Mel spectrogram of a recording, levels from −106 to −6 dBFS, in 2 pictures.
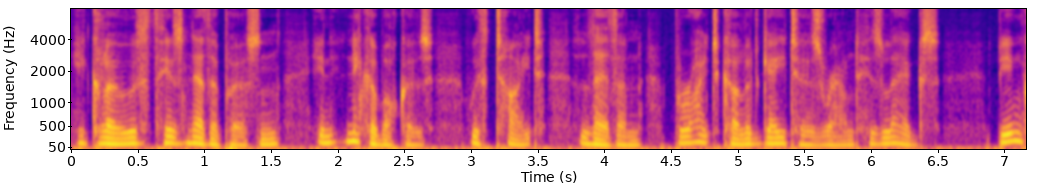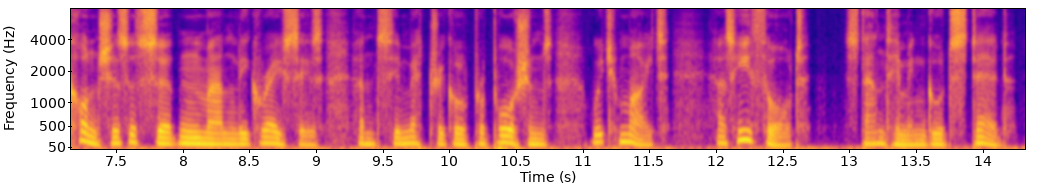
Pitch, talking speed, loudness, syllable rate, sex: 120 Hz, 145 wpm, -18 LUFS, 4.6 syllables/s, male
